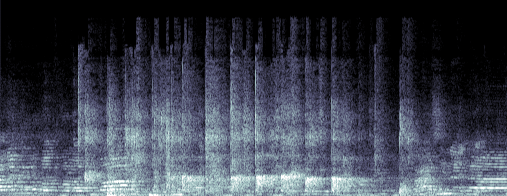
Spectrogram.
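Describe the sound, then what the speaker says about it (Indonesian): A classroom of children claps for a group, a quick burst of close, sharp hand claps with scattered taps and a voice mixed in. "Tepuk tangan dulu buat kelompok"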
